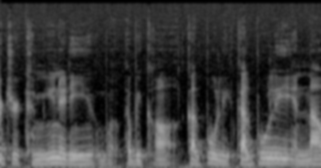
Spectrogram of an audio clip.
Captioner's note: speaking foreign language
